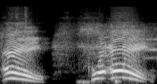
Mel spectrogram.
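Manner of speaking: shouting. Breaking off mid-question to yell at noisy cats: yelling. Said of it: "I didn't mean to yell".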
